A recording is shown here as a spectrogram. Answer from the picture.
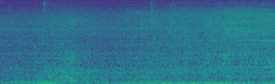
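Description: A pan of thick potato curry gravy simmering on an induction cooktop, giving a steady, even rumbling noise.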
